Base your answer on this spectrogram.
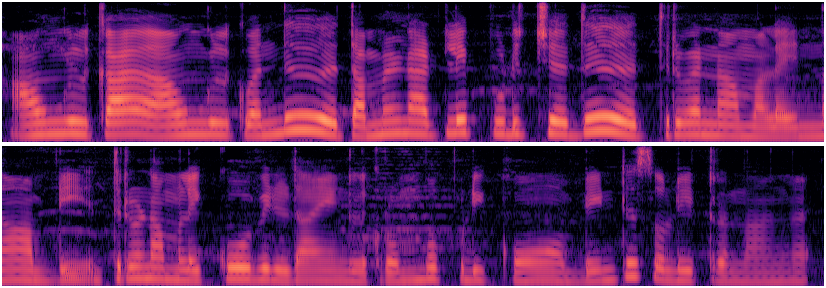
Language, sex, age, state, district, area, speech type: Tamil, female, 18-30, Tamil Nadu, Tirupattur, urban, spontaneous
